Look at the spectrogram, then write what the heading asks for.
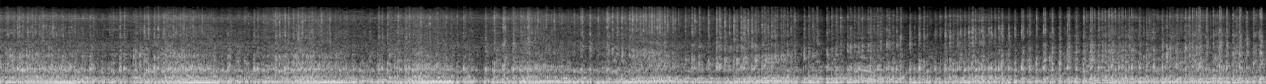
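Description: Supercharged V8 of a pro street 1971 Dodge Demon, its Roots-style blower sticking up through the hood, running with an uneven, loping idle as the car creeps along.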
